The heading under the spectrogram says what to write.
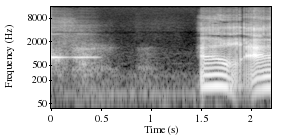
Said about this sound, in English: Hello, welcome to Skype call testing service. After the beep, please record a message. Afterwards, your message will be played back to you.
